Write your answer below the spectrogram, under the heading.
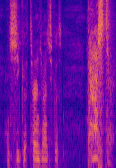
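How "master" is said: higher, sudden exclamation; startled recognition. Retold or imitated. Mary turns to Jesus at the tomb, startled recognition.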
